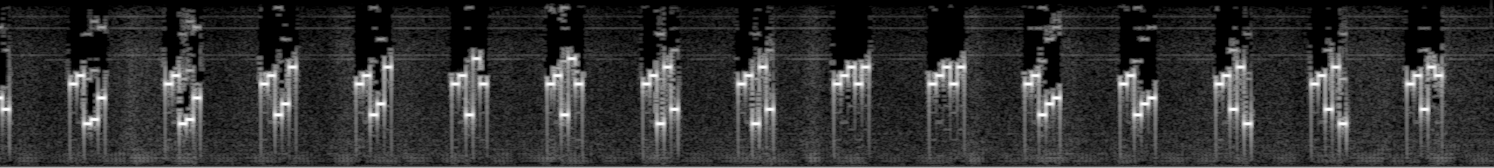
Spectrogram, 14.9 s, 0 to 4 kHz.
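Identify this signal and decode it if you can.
Five-tone selective call (ZVEI), heard as quick runs of five tones, tones of about 80 ms. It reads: 89126 89126 89350 89350 89338 89338 89104 89104 89080 89080 89356 89356 89401 89401 89409
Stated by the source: ZVEI five-tone selective call received by SDR, from the Feuerwehr Orlamünde audio archive.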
